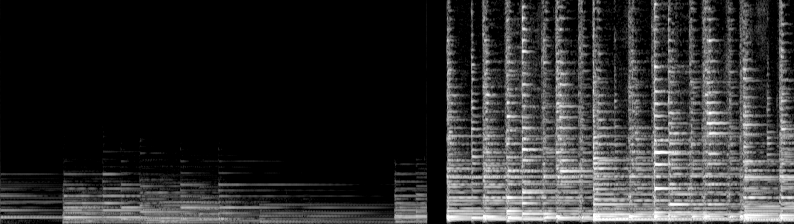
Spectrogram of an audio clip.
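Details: Soft keyboard chords give way to lively strummed ukulele and piano music in a steady rhythm; only instruments, no animal calls.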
